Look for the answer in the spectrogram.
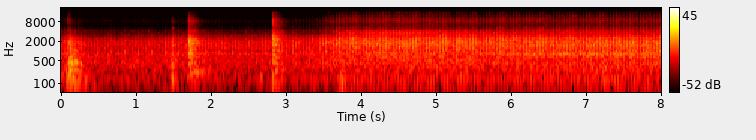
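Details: Isuzu Panther LS 2008 diesel; a few handling clunks, then the engine fires and holds an even clatter at idle with no missing beats; normal healthy idle.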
